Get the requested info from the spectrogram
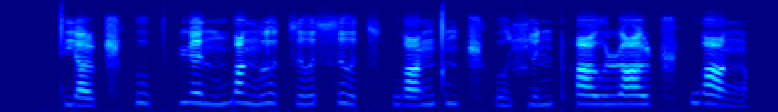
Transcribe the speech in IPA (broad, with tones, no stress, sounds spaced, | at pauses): t̪ j ä˨˩ ʈ͡ʂʰ u˥˧ pʰ ɥ ɛ˥˧ n m w ɑ˥˧ ŋ l u˥˩ t͡s ɹ̩˧˥ s ɹ̩˥˩ t͡sʰ w ɑ˧˥ ŋ t̪ i˧ ŋ ʈ͡ʂʰ u˨˩ ɕ y˧˥ n pʰ ɑ˥ ʊ̯ ɻ ɑ˥ ʊ̯ ʈ͡ʂʰ w ɑ˥˩ ŋ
